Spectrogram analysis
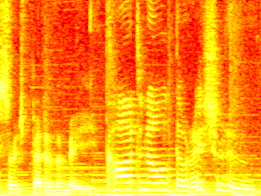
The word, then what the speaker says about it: Cardinal de Richelieu: Cardinal de Richelieu. You see, she rolls her R.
